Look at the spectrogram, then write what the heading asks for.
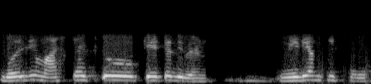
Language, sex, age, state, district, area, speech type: Bengali, male, 18-30, West Bengal, Nadia, rural, conversation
